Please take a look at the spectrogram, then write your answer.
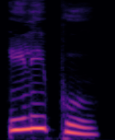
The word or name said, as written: ಇಳುಪು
